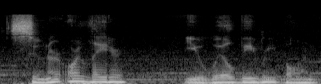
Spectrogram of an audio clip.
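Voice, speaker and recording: Deranged male villain, menacingly playful, unhurried and animated, over prominent music. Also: sits low. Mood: ominous. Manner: theatrical, taunting, slow, giggling. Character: Edward, sly deranged riddle-obsessed male asylum patient, menacingly playful. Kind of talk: audio drama acting.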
